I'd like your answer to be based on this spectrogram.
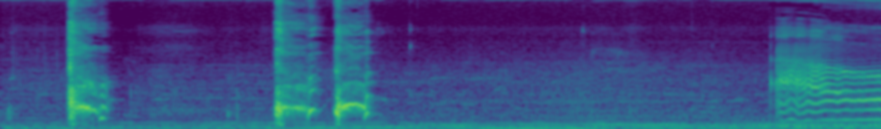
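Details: A sleepy baby imitating the mother's choking cough: three short, voiced cough-like bursts then a brief whine; an imitated cough, not illness, before the baby falls back asleep.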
